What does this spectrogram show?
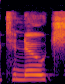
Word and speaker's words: Tenoch: In our main review, Tenoch, it's a ch, it's a Yes. letter in the alphabet. Ch.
